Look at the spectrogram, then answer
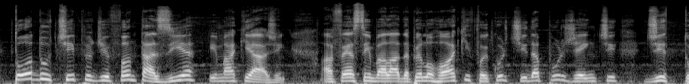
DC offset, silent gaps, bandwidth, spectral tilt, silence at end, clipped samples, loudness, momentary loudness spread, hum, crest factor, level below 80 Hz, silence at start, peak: under 0.1%; none; 17.5 kHz; -5.5 dB/octave; 0 s; under 0.1%; -14 LUFS; 8 LU; none; 12 dB; -32 dBFS; 0.05 s; 0 dBFS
